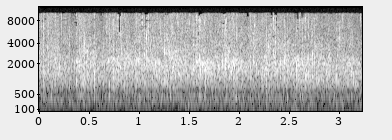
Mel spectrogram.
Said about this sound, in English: Yeah, we can give him a applaud, God.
